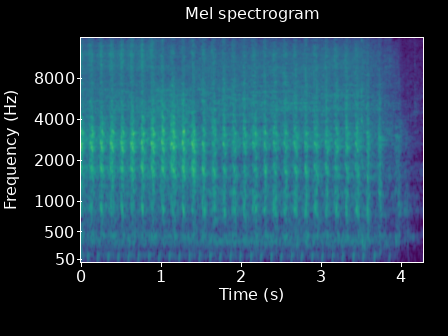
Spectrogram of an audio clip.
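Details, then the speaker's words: Honda CA78 305 Dream, sat 14 years, after the carb was hosed with carb cleaner and the bowl soaked, throttle still seized, jets suspected blocked: starter cranks at about four pulses a second, slowing, never catching. No fuel reaching the cylinders. "let's see if I can find the choke nothing we're not getting any fuel we're not getting any in there"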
